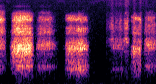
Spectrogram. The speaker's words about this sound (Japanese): 息切れしてる。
